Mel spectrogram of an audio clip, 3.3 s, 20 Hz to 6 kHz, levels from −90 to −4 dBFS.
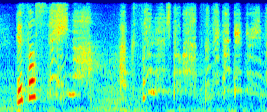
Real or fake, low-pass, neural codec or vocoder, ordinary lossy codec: fake; 5.4 kHz; codec, 16 kHz in and 24 kHz out, 0.6 kbps, FocalCodec, streaming, 2048 codes; none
